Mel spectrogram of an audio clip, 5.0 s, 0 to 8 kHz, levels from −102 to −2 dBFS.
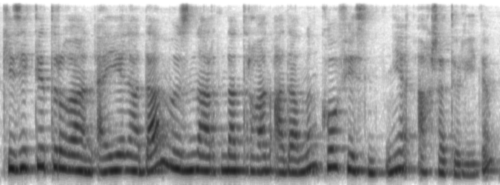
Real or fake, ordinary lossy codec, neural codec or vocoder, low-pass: real; none; none; 7.2 kHz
